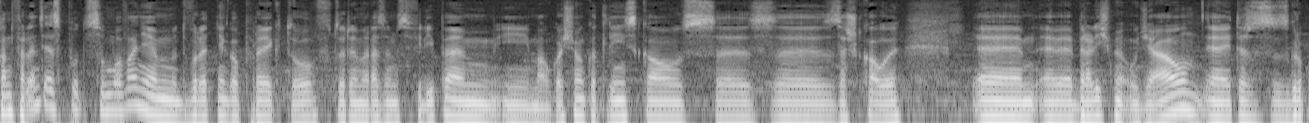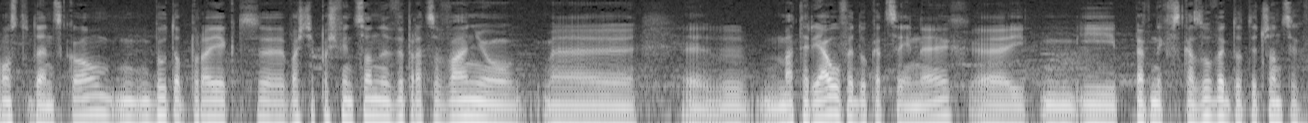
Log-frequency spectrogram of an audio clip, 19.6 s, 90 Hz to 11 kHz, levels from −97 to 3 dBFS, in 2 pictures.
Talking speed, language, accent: 130 wpm, Polish, native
